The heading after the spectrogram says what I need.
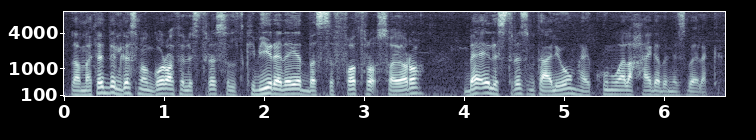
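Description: A man's voice: fairly low pitch, darkish tone, a little hiss or hum. A man in his thirties with an Egyptian Arabic accent, presenting an informal fitness explainer to camera. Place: outdoor seafront bench in a city. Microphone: lapel.

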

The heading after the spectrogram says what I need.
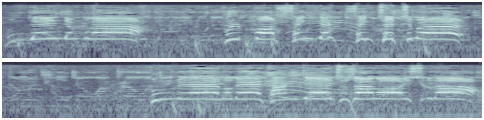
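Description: Shouting man with a very high voice. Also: flat delivery, over music, crowd noise. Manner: shouting slogans in drawn-out phrases. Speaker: street protester. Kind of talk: shouted protest speech.

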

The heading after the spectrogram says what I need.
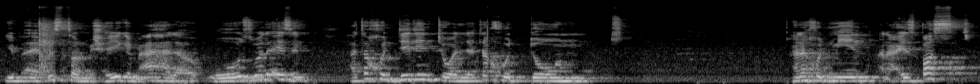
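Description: Young egyptian man, english teacher, high voice, quizzing students by name, roomy echo, faint hiss. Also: unhurried. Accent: Egyptian Arabic. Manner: quizzes students by name, asks and answers his own questions. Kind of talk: exam revision lesson. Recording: echoey room with long reverb, faint noise.

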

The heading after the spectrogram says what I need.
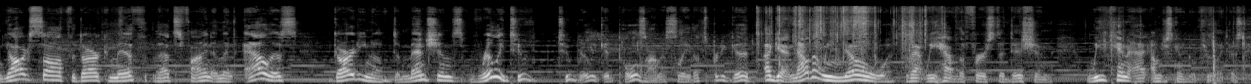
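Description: Animated man opening card packs. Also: a little high, moderate pace, soft background music. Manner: excitable, swings from glum to elated. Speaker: card unboxing vlogger. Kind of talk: casual commentary while opening packs.

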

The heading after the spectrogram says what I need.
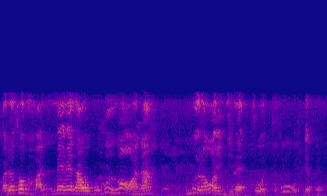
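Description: An older woman with an Isan accent, chatting casually and reminiscing in a rambling, halting way. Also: a little high, lively intonation, crowd noise. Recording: noisy home-style recording.

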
